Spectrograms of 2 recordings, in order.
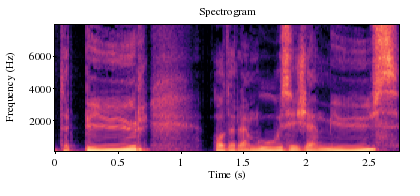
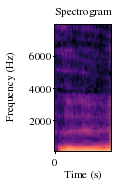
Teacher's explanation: dass aus dem langen U ein Ü wird, das ist eigentlich Urnerisch · Term: leicht palatalisiertes U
